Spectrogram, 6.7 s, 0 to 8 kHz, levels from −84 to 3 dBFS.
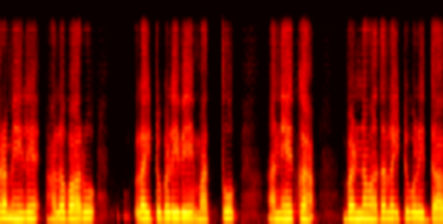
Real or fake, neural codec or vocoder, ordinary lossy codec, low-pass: fake; codec, 16 kHz, 0.7 kbps, FocalCodec; none; 7.2 kHz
